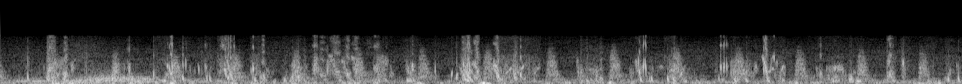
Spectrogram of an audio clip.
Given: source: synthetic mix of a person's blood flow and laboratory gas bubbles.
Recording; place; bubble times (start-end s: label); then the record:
Doppler ultrasound of blood flow; subclavian vein
0.24-0.33 s: bubbles
0.43-0.77 s: bubbles
1.21-1.33 s: bubbles
1.51-2.38 s: bubbles
2.49-2.77 s: bubbles
2.81-3.08 s: bubbles
3.11-3.63 s: bubbles
3.72-3.95 s: bubbles
4.04-4.20 s: bubbles
4.33-4.39 s: bubbles
4.48-4.83 s: bubbles
4.90-5.42 s: bubbles
5.75-6.04 s: bubbles
6.29-7.00 s: bubbles
7.16-7.87 s: bubbles
8.14-8.70 s: bubbles
8.87-9.10 s: bubbles
9.45-9.63 s: bubbles
From the record:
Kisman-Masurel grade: 242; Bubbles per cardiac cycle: several, 3 to 8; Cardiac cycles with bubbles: 100%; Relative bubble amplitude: moderate (0.250 to 0.450); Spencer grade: 3 (all of the cardiac periods contain showers or single bubble signals, but not dominating or overriding the cardiac motion signals); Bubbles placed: anywhere in the cardiac cycle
